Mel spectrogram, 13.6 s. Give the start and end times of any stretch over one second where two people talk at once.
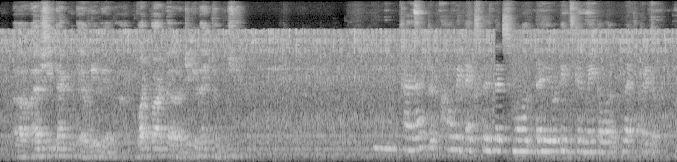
none

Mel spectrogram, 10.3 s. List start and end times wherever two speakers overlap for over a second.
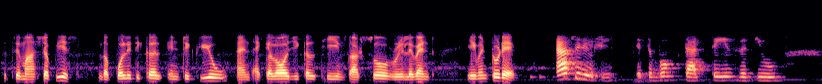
none

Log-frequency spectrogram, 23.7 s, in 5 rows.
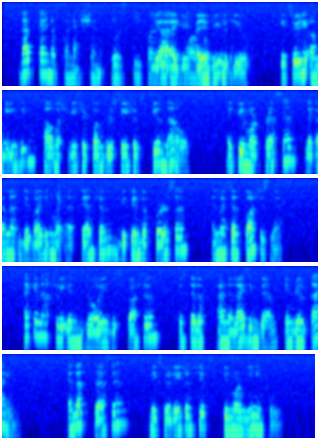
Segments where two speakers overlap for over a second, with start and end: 2.2-3.5

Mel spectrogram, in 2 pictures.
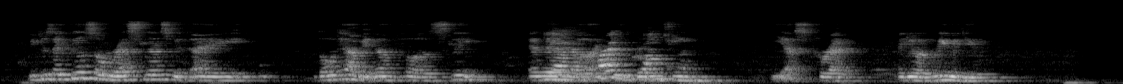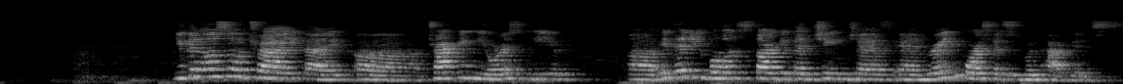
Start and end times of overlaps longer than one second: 5.4-6.9

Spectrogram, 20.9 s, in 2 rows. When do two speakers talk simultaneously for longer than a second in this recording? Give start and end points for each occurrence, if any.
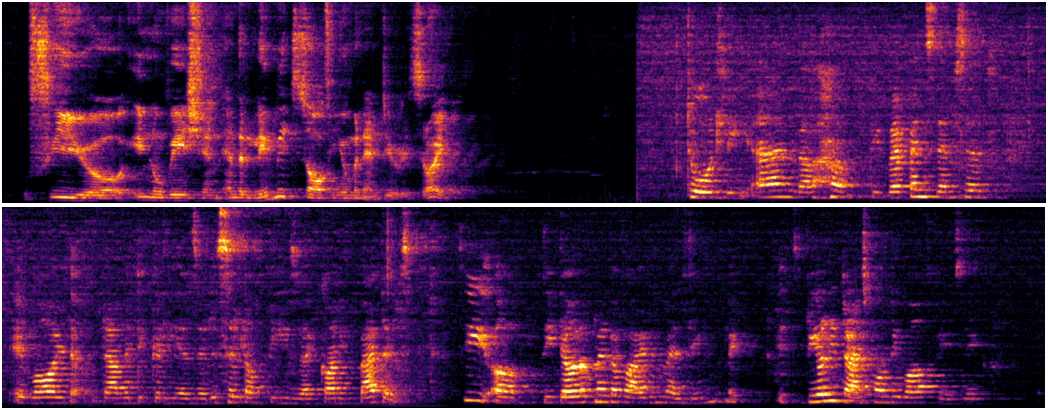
none

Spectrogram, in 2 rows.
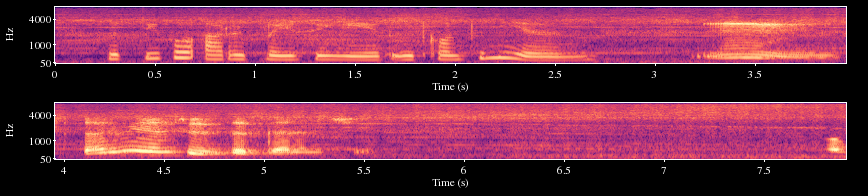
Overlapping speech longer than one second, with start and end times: none

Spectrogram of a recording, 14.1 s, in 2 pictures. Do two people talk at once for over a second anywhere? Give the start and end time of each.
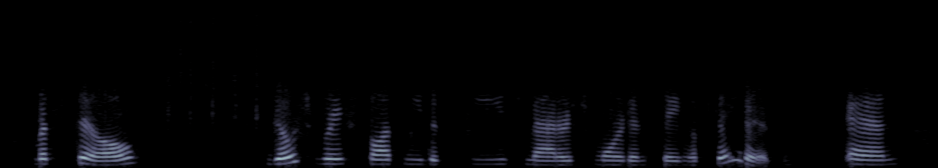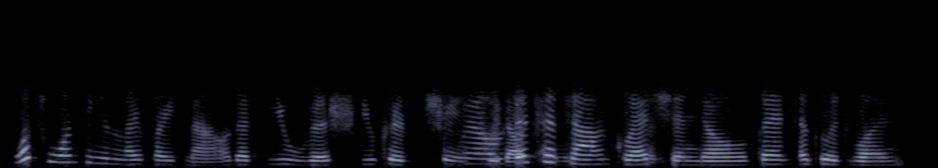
10.5-12.2

